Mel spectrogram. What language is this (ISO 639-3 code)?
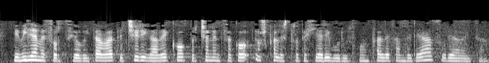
eus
